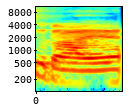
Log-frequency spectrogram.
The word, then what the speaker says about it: Soraya: So my name's Soraya and it rhymes with papaya.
